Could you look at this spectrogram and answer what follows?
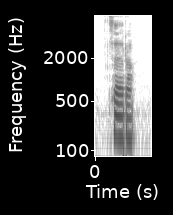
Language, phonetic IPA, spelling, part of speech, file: Polish, [ˈt͡sɛra], cera, noun, LL-Q809 (pol)-cera.wav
